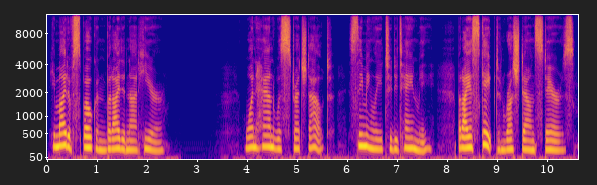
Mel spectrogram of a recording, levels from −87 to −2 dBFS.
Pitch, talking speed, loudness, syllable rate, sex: 190 Hz, 135 wpm, -17 LUFS, 4.0 syllables/s, female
